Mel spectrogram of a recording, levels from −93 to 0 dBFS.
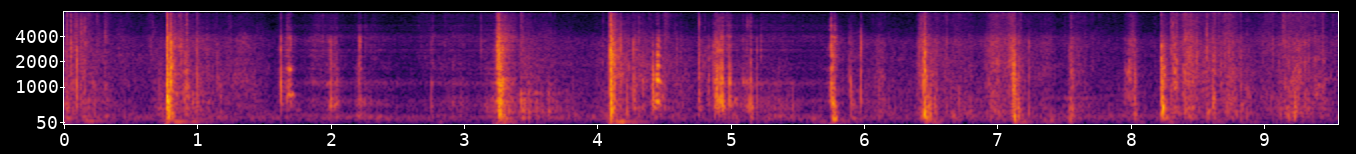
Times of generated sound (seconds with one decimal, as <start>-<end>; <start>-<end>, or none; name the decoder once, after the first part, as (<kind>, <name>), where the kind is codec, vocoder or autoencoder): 1.6-3.4 (codec, SNAC); 4.9-5.8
